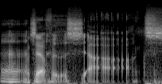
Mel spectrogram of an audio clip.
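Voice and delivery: slow unvoiced mock Boston warning; mock Boston accent. Imitating a Boston mom's warning, slow Boston accent. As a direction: drop the r in sharks, slow and breathy. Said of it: "Boston accent".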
